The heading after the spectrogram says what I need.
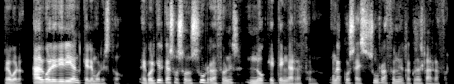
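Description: A middle-aged man, a police officer, telling a story in a relaxed chat and acting out the dialogue as he goes. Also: mid-range voice, quick pace, no echo, studio quality. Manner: animated, acts out dialogue in his tale. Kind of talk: conversational storytelling.

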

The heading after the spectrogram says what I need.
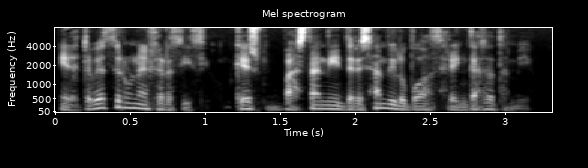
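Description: A man's voice: fairly low pitch, animated, very fast, a little mellow, slightly rough, no echo, clean studio sound. A man, explaining ideas and guiding an exercise in earnest, emphatic conversation.

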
